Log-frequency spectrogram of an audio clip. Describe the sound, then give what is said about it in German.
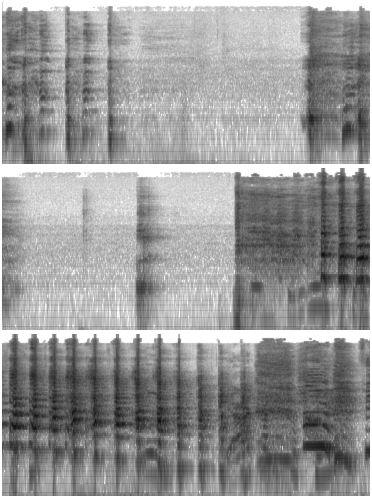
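A few scattered coughs, then a loud, rapid, sputtering coughing fit that runs for several seconds and ends in a rough, throaty burp. “Er ist so ein Hustenanfall, ich denke, der stirbt auf einmal. Burp.”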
